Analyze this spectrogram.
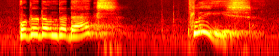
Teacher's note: falling then rise this is called falling rising intonation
